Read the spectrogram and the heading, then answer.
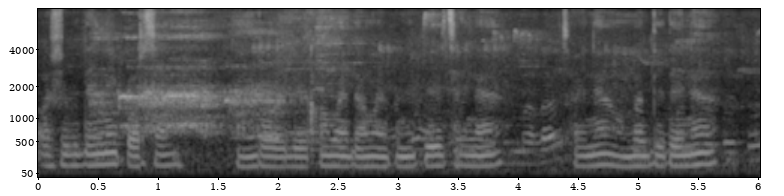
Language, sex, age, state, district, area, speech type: Nepali, male, 60+, West Bengal, Alipurduar, urban, spontaneous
